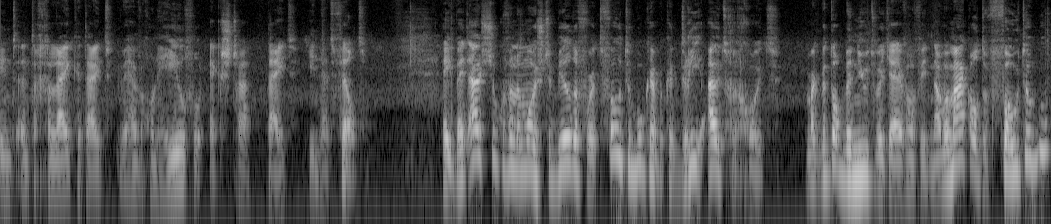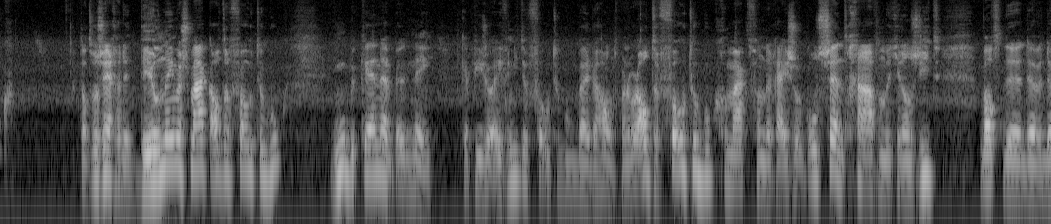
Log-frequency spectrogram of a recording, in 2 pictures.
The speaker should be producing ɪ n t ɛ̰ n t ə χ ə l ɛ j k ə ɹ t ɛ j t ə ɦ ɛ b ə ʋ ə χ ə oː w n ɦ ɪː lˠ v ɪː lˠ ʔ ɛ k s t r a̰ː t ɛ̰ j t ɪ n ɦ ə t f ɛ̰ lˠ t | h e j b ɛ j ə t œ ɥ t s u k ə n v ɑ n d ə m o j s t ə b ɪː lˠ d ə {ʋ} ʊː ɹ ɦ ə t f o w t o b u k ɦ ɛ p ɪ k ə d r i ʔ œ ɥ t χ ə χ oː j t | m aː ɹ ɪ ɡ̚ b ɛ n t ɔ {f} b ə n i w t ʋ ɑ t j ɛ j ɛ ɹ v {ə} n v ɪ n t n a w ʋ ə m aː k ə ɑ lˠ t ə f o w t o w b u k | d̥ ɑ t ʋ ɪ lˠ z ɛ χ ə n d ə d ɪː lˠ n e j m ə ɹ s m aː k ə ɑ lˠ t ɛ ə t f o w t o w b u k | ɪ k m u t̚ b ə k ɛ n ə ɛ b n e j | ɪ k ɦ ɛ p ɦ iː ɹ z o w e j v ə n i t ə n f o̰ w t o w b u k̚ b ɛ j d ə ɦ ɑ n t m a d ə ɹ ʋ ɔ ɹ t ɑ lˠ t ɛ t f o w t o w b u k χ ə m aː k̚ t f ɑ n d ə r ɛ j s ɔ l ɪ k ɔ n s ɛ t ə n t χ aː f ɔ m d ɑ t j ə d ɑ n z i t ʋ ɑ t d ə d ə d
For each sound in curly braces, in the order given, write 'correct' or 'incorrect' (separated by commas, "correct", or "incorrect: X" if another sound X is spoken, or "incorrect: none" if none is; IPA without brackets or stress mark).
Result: incorrect: v, incorrect: χ, incorrect: ɑ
